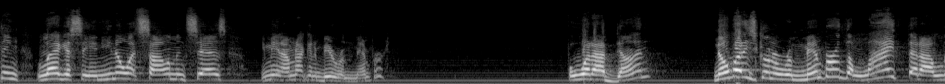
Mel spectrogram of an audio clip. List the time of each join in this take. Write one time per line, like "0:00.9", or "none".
0:02.5

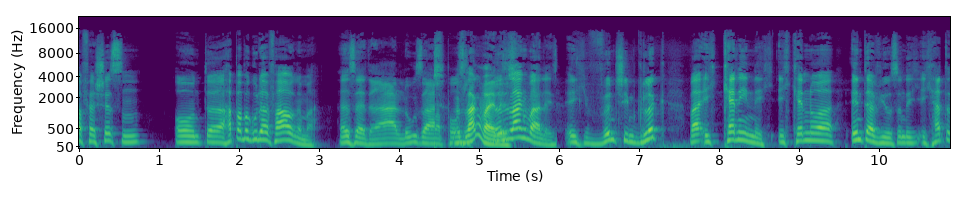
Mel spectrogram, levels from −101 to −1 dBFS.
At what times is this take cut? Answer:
0:04.4
0:06.0

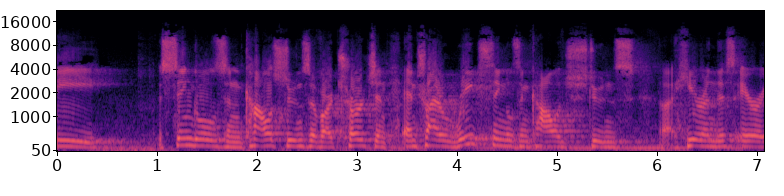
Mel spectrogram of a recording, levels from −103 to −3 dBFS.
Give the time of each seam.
none

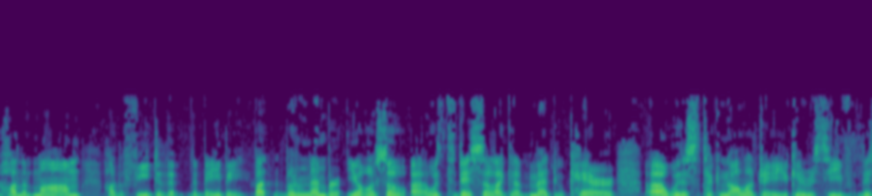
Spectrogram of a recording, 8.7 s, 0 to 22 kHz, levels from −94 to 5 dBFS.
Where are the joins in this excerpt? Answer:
0:02.5

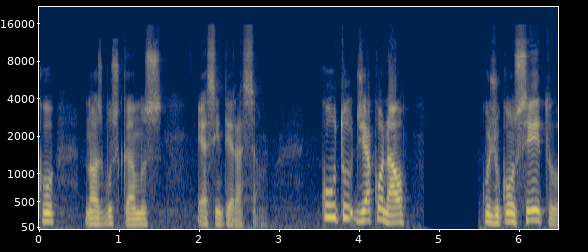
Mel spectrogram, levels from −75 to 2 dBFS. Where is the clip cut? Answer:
none

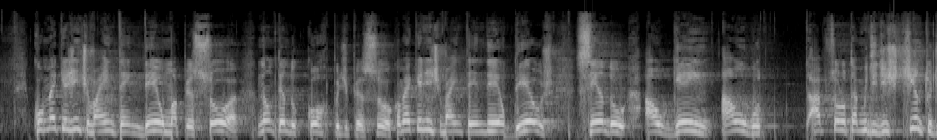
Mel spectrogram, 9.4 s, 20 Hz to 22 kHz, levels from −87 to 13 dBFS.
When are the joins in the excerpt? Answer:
0:05.0

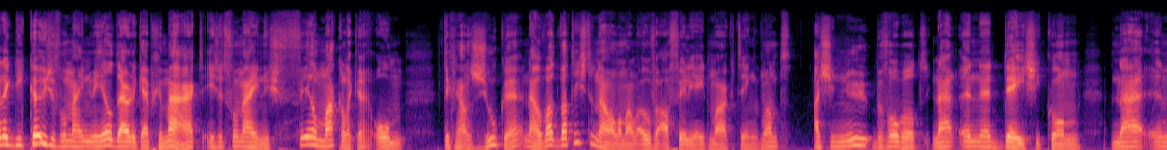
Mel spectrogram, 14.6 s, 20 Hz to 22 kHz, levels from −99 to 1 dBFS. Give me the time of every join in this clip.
0:09.5
0:11.6

